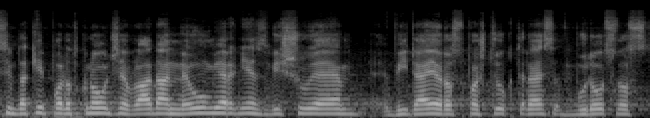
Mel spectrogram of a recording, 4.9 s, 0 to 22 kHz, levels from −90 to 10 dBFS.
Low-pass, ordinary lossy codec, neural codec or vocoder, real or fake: 14.4 kHz; Opus, 32 kbps; codec, 44.1 kHz, 7.8 kbps, DAC; fake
